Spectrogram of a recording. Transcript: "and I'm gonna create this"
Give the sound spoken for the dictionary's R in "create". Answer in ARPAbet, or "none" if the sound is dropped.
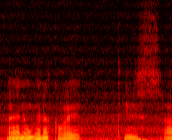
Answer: none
